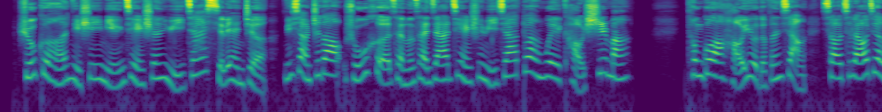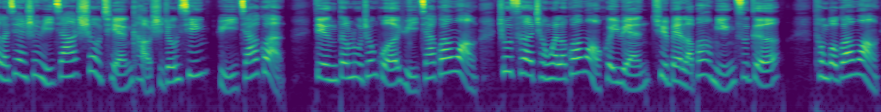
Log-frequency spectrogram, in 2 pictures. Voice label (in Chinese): 女; 飞碟说; 健身瑜伽段位考试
